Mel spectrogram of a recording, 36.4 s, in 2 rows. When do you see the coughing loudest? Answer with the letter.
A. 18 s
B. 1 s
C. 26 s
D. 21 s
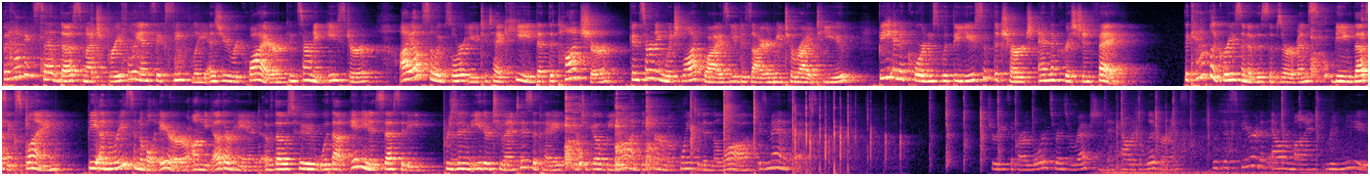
C.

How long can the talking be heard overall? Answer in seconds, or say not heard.
33 s.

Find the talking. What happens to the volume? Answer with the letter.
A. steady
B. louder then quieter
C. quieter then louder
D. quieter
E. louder
D.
